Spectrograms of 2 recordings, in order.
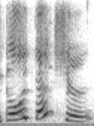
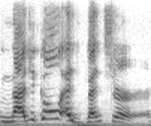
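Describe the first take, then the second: First: A high, giddy, happy girlish cartoon voice. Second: A drawling Valley Girl voice. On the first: The speaker calls it right. "slightly higher up... a little bit more giddy and happy" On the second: The speaker calls it wrong. "in my Valley Girl voice"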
